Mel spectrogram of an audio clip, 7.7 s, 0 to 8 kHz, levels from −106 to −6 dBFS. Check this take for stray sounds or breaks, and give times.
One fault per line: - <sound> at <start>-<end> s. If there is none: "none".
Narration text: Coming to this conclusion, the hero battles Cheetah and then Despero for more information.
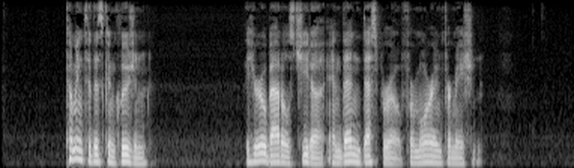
none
